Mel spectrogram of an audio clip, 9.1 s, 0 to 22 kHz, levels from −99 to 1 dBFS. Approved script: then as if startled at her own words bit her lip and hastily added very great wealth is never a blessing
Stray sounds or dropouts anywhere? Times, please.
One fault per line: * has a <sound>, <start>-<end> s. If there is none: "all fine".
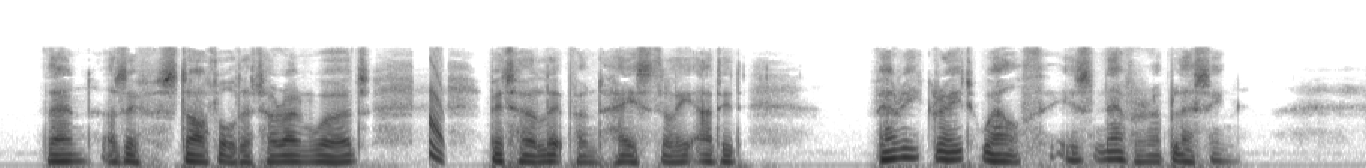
* has a chirp, 2.9-3.0 s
